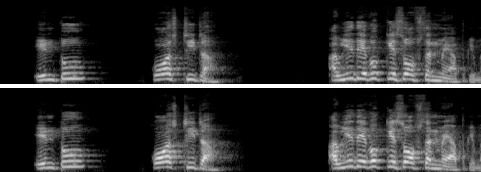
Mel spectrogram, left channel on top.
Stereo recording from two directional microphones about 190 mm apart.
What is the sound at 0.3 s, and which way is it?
A man's voice, 20° left (ahead or behind).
